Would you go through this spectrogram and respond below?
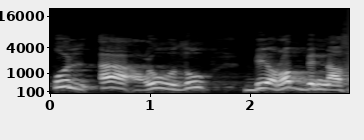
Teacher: را کے اوپر پیش ہے، را کو موٹا پڑھیں گے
